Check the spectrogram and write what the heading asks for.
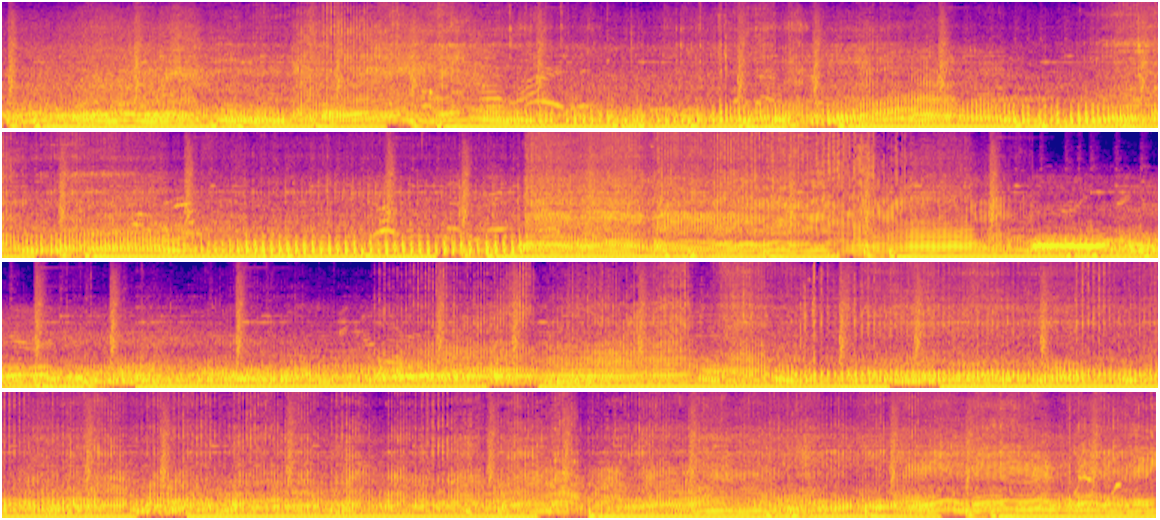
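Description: Several off-road dirt bike engines revving up and down as riders pass through a muddy field section, their pitch rising and falling repeatedly.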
